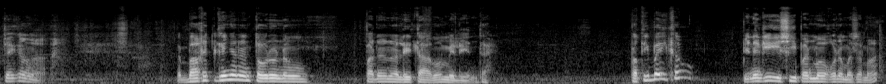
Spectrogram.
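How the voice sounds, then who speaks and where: An actor playing a defensive husband and meat seller who denies accusations, in a radio drama. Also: male voice, medium pitch, sing-song, normal speed, pauses often, darkish tone. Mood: indignant. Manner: indignant, defensive. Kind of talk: Filipino radio drama acting.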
